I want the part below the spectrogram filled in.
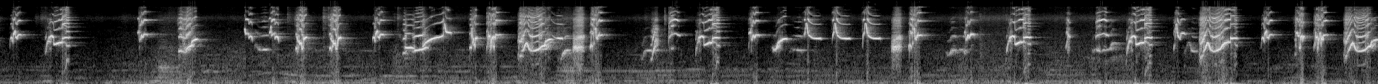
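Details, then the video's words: Long spell of Javan myna song used to train cage birds: dense, rapid chatter of sharp clicks, whistles and rasping squawks with brief pauses between bursts. "MASTERAN JALAK KEBO GACOR"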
